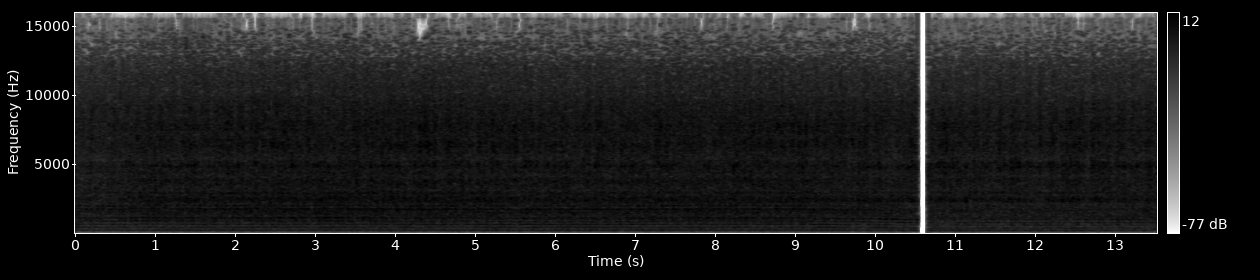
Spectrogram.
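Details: Ford Model T, first start after 40+ years, two-speed transmission tested: slow steady four-cylinder idle with light mechanical patter and even beat, being idled down further; engine runs smoothly.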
